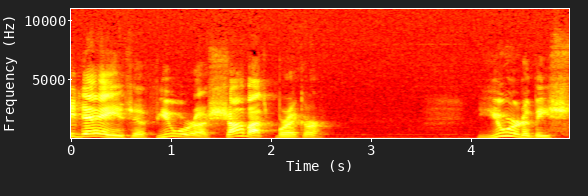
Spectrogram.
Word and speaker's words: Shabbat: That's spelled Shabbath. The T-H is sort of a lisping T. Shabbat. Not Shabbath. That's not how it's pronounced. It's Shabbat with a th at the end.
